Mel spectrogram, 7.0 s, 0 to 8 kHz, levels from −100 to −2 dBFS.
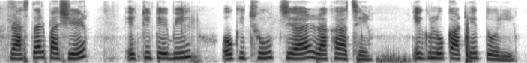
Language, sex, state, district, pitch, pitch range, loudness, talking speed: Bengali, female, West Bengal, Cooch Behar, 240 Hz, 220-250 Hz, -19 LUFS, 100 wpm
